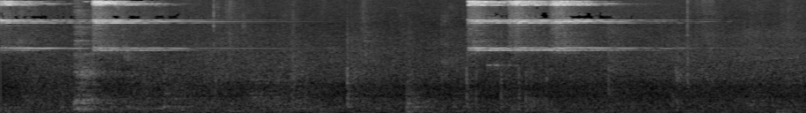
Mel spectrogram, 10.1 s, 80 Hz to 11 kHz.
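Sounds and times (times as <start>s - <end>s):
altar bells ringing: 0.0s - 3.6s, 5.8s - 9.0s.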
